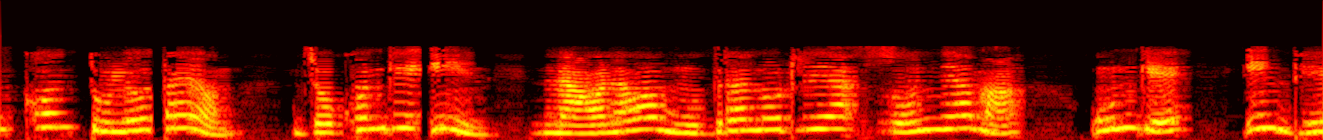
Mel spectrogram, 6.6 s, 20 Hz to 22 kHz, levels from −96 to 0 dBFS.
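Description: Heavy AAC compression, likely an AAC-LC encode at a very low bitrate, affects this speech recording for its whole length. The sound fits a budget of around 13 kbps. With so few bits, the encoder discards everything above about 5.6 kHz and coarsely quantises what remains. As a result, the speech sounds dull and muffled, sibilants turn smeared and fizzy, and sustained sounds carry a warbling, watery texture from gaps in the spectrum.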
